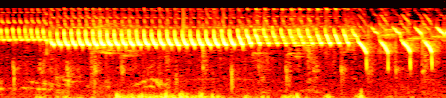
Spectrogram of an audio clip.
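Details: Canary song for training young canaries that do not sing: a loud, rapid trill of bright repeated notes at one high pitch, ending in a few slower, downward-sweeping whistles.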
